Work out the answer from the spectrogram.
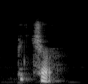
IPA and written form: pɪktʃɚ (picture)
